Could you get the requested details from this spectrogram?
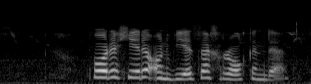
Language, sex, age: Afrikaans, female, 19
